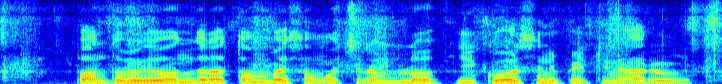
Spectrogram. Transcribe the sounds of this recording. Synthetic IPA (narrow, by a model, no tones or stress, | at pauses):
pɐnt̪omːid̪iʋɐnd̪ɐlɐt̪o̞mbʱɐjsɐmʋɐt̪sɐɾɐmlo̞ːiːko̞ːɾsɐnipe̞ʈːinaːɾu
